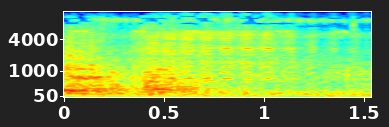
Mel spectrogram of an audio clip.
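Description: A goat bleats in a short, loud cry that wavers and trails off, filling the moment in a narrated folk tale about a leopard and a pangolin.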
